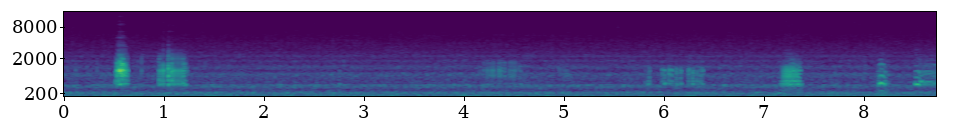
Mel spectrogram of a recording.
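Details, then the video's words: Tago's brown frog near a gorge on Kamo River, Itoshima, Fukuoka Prefecture, Japan, recorded in April; a series of short, muffled croaking notes in uneven bursts, some doubled, set against the continuous rush of flowing water. "Wild Frog Call | タゴガエル"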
